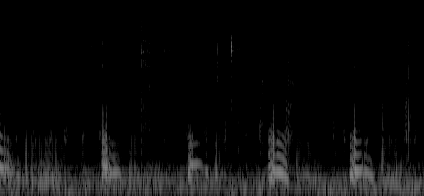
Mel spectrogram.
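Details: Heavy breathing from a guinea pig: four low, curved squeaks that sag downward, spaced roughly a second apart, with a soft, muffled low hum behind them.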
